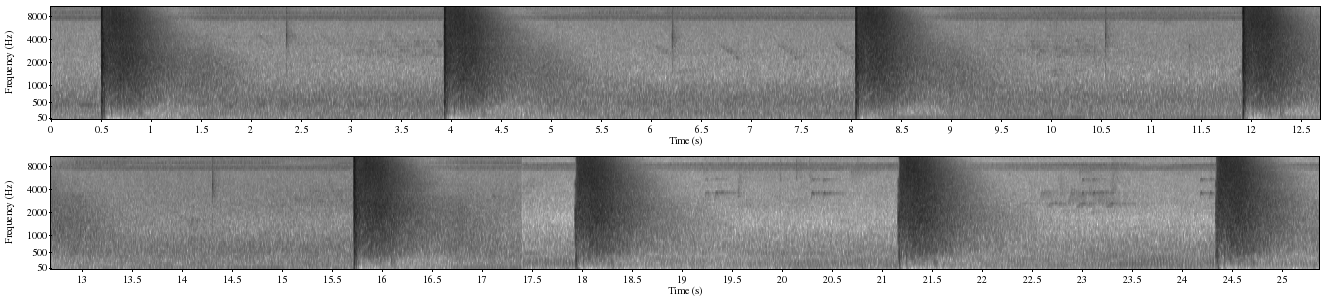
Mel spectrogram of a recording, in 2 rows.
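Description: Volquartsen Black Mamba .22 pistol fired outdoors, seven sharp single cracks spaced roughly three to four seconds apart, each trailing off in a short echo, loud and close, no talking.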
